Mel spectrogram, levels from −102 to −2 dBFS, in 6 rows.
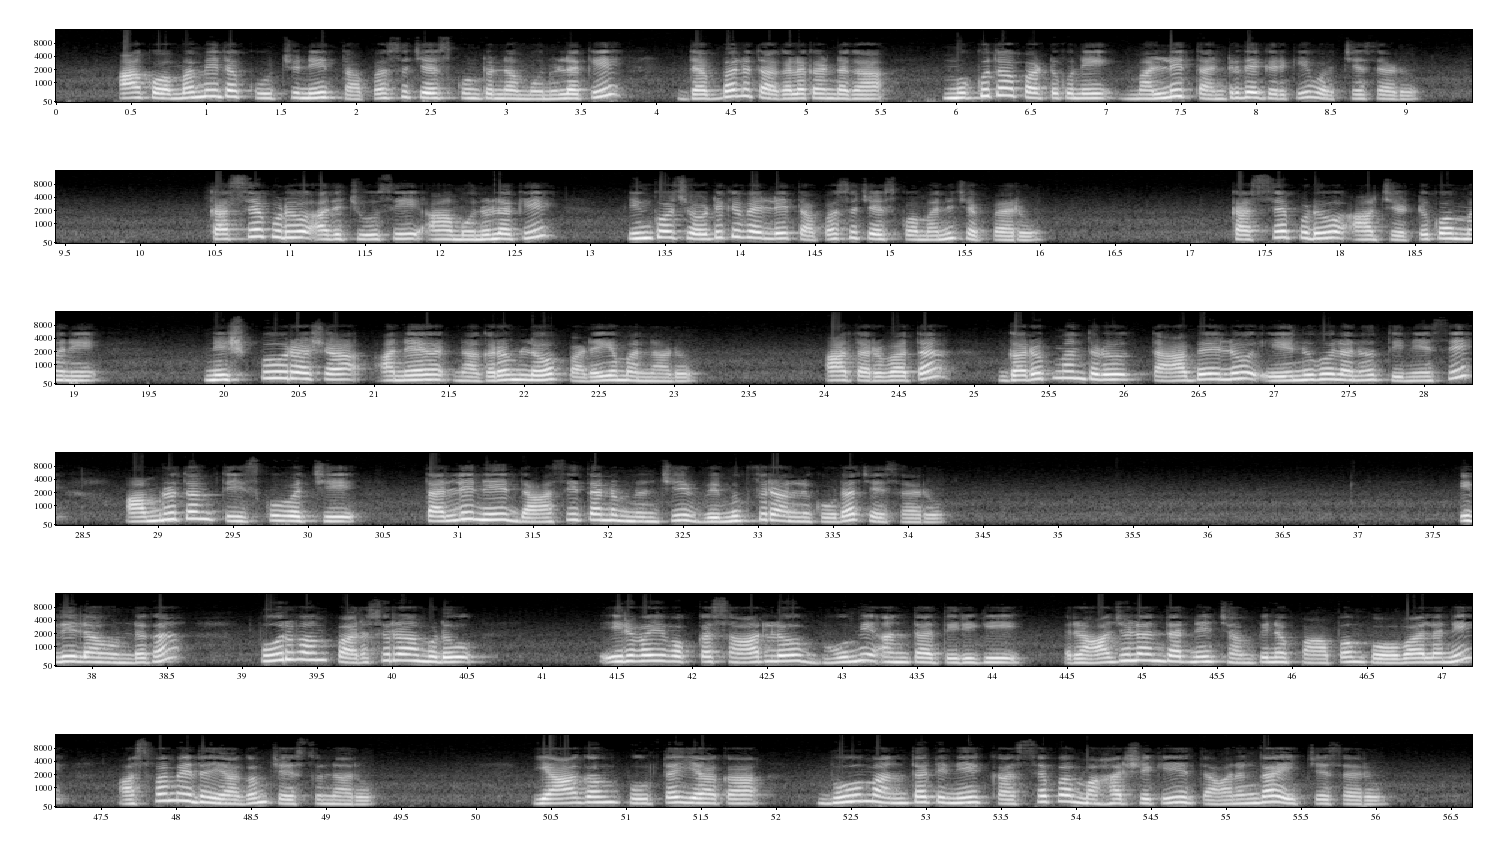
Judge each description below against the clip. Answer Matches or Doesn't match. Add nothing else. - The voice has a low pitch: Doesn't match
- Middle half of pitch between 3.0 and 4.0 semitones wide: Doesn't match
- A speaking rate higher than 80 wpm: Doesn't match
